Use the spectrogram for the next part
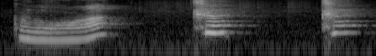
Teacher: Same position as g, but with a strong puff of air.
